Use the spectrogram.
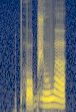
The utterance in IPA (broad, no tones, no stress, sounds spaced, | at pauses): pʰ ɔ̰ b ʒ ʊ w a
